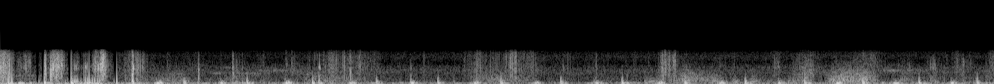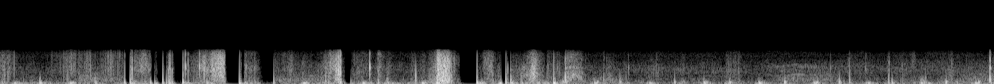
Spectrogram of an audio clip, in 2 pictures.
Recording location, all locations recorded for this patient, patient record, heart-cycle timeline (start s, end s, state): tricuspid valve (TV)
pulmonary valve (PV)+tricuspid valve (TV)+mitral valve (MV)
#Age: Adolescent
#Sex: Male
#Height: 149.0 cm
#Weight: 31.7 kg
#Pregnancy status: False
#Murmur: Unknown
#Murmur locations: nan
#Most audible location: nan
#Systolic murmur timing: nan
#Systolic murmur shape: nan
#Systolic murmur grading: nan
#Systolic murmur pitch: nan
#Systolic murmur quality: nan
#Diastolic murmur timing: nan
#Diastolic murmur shape: nan
#Diastolic murmur grading: nan
#Diastolic murmur pitch: nan
#Diastolic murmur quality: nan
#Outcome: Normal
#Campaign: 2015 screening campaign
0.00	2.47	unannotated
2.47	2.58	S2
2.58	2.84	diastole
2.84	2.98	S1
2.98	3.12	systole
3.12	3.28	S2
3.28	3.48	diastole
3.48	3.62	S1
3.62	3.74	systole
3.74	3.86	S2
3.86	4.08	diastole
4.08	4.22	S1
4.22	4.36	systole
4.36	4.48	S2
4.48	4.72	diastole
4.72	4.86	S1
4.86	4.98	systole
4.98	5.12	S2
5.12	5.32	diastole
5.32	5.44	S1
5.44	5.58	systole
5.58	5.70	S2
5.70	5.94	diastole
5.94	6.06	S1
6.06	6.20	systole
6.20	6.34	S2
6.34	6.56	diastole
6.56	6.68	S1
6.68	6.82	systole
6.82	6.96	S2
6.96	7.18	diastole
7.18	7.30	S1
7.30	7.42	systole
7.42	7.54	S2
7.54	7.76	diastole
7.76	7.90	S1
7.90	8.02	systole
8.02	8.16	S2
8.16	8.34	diastole
8.34	8.48	S1
8.48	8.60	systole
8.60	8.74	S2
8.74	8.92	diastole
8.92	9.04	S1
9.04	9.17	systole
9.17	9.29	S2
9.29	9.50	diastole
9.50	9.60	S1
9.60	9.76	systole
9.76	9.88	S2
9.88	10.06	diastole
10.06	10.20	S1
10.20	10.32	systole
10.32	10.42	S2
10.42	10.62	diastole
10.62	10.74	S1
10.74	10.84	systole
10.84	10.96	S2
10.96	11.16	diastole
11.16	19.89	unannotated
